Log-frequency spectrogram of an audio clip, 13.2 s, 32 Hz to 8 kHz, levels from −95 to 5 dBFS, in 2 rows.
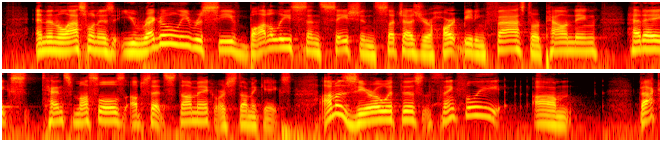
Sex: male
